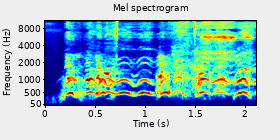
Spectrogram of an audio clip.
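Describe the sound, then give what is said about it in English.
Dogs bark and yip in a rapid, overlapping stream of high-pitched yelps and whining cries. The yips rise and fall in pitch, loud and continuous, with no pause between calls. “is that the noise? Thank God it's just the dogs.”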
